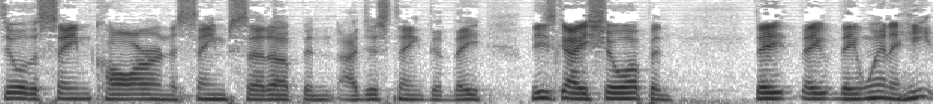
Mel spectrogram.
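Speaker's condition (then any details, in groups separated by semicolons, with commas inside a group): No condition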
